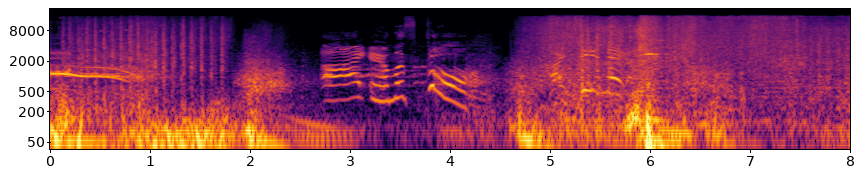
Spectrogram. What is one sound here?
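A large creature roars.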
